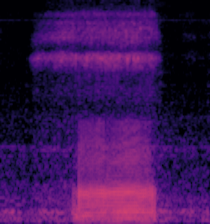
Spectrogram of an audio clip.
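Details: Sleeping Boston Terrier dog; single drawn-out buzzing, vibrating breath under a second; snoring.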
